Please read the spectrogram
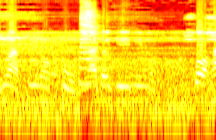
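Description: A woman speaking, over a steady low rumble of street traffic.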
